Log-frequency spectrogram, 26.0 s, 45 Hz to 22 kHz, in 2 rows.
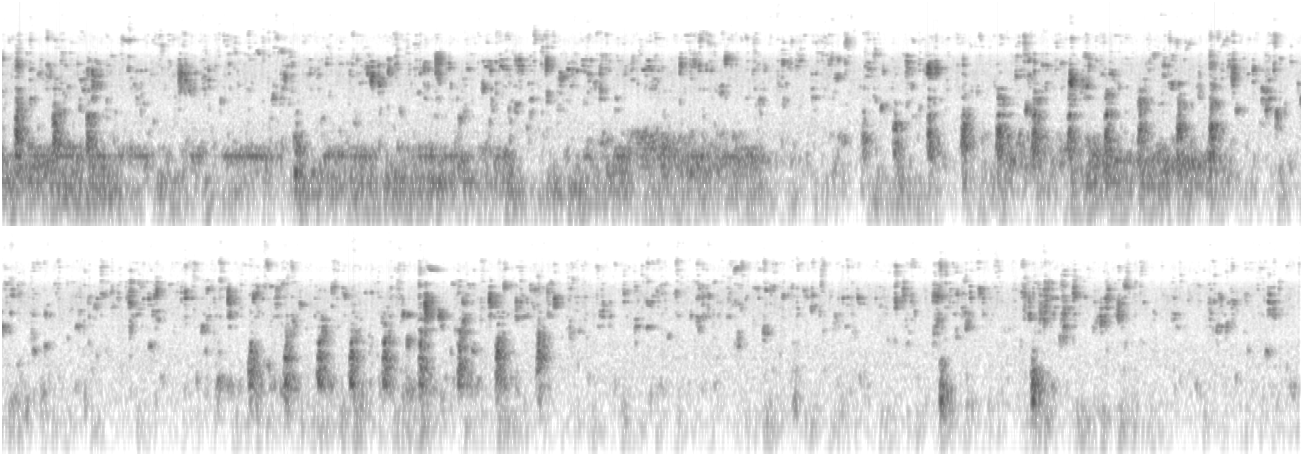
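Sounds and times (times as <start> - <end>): heavy rain: 0.0 - 19.1
water dripping and splashing: 0.0 - 25.9.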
